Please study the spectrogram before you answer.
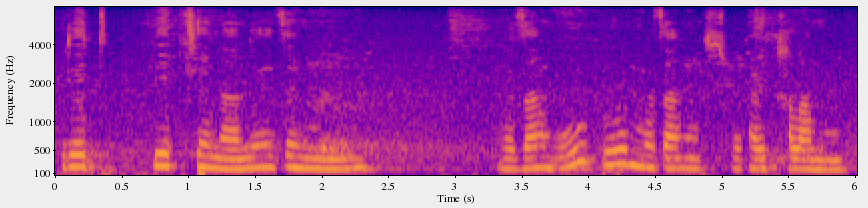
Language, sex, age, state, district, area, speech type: Bodo, female, 60+, Assam, Chirang, rural, spontaneous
